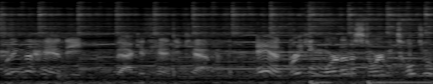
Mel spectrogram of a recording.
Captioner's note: radio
